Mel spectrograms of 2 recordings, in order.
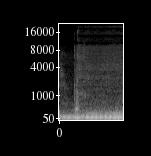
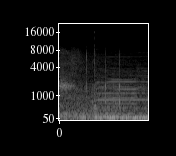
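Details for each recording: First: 2020 Ram 1500 right rear power window after replacing the broken window motor and regulator: smooth, even motor hum as the glass travels fully up and down, with no grinding or clicking. Normal power window operation after repair. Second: 2020 Ram 1500, right rear door, switch pressed: steady low electric motor hum that never changes pitch while the glass stays put; window motor spins but the regulator is broken, motor and regulator being replaced.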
